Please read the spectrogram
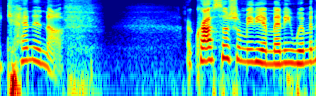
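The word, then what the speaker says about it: Kenough: pronounce this is he can Nuff as in is he can enough across social media many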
